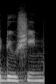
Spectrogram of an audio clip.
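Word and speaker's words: Duchenne: सब लोग बहुत अलग अलग इसके प्रोनाउंसिएशन के तरीके हैं, बट मैंने जो सबसे तरीका सही सुना है वो है ड्यूशेन मस्कुलर डिस्ट्रॉफी।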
